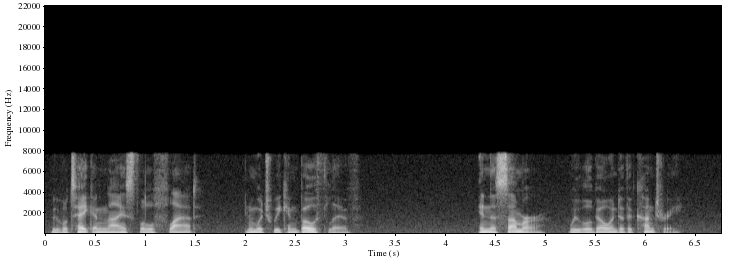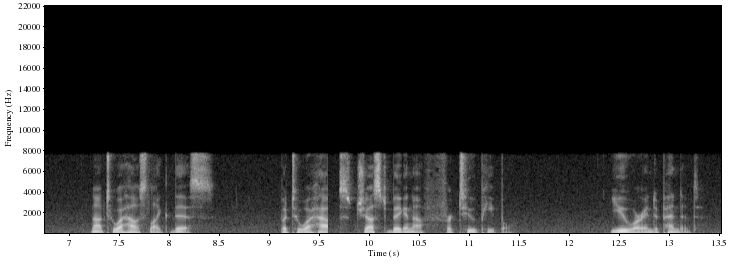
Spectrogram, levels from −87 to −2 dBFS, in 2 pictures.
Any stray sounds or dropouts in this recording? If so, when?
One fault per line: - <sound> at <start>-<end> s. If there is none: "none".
- dropout at 9.6-9.7 s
